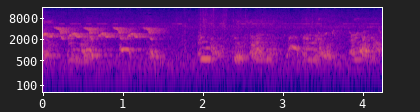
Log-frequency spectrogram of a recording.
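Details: Several young hounds on a rabbit trail one morning, pups named Ringo, Mingo and Choco among them. Quick bursts of bright, chopping yelps sit over lower bawling bays, the voices crowding each other in uneven pulses.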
